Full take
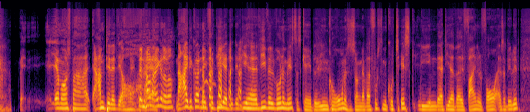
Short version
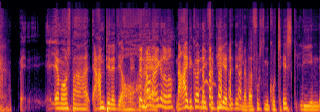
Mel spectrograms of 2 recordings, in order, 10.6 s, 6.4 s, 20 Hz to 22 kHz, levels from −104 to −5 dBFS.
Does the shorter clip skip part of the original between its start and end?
yes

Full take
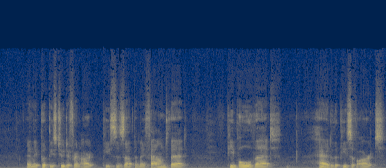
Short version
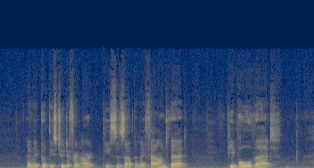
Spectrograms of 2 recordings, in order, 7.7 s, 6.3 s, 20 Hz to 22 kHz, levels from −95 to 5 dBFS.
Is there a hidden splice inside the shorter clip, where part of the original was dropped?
no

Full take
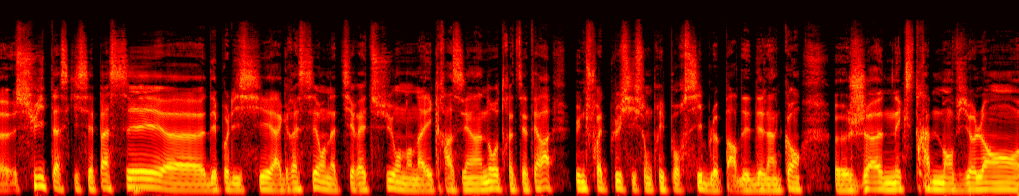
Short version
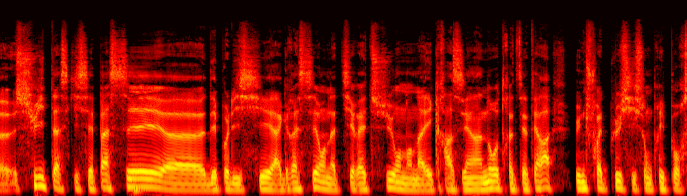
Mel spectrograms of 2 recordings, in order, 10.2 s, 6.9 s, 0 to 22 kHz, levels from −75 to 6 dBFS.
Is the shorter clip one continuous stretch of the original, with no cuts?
yes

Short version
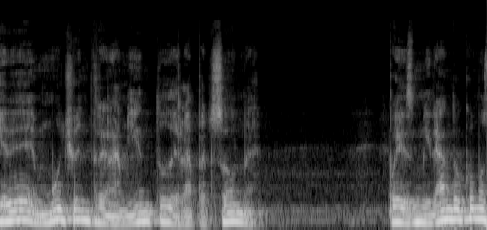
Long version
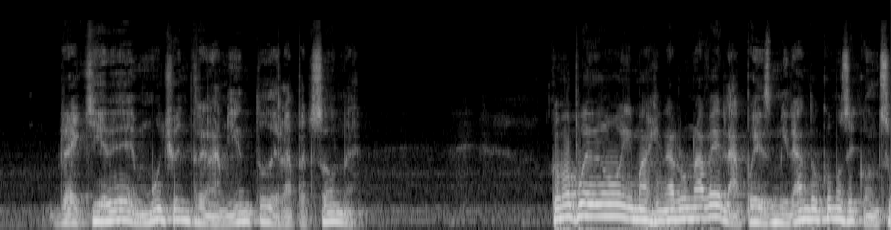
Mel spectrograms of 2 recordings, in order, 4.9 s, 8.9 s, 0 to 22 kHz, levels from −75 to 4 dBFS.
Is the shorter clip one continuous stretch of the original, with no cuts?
no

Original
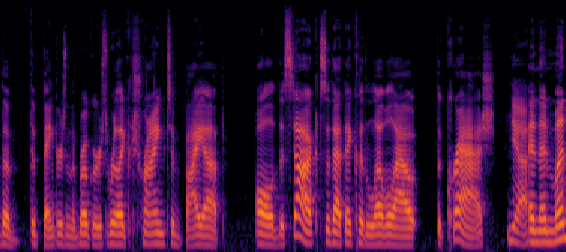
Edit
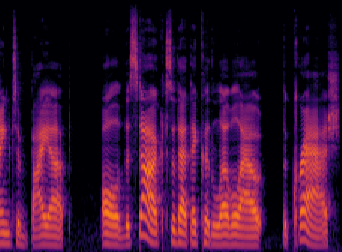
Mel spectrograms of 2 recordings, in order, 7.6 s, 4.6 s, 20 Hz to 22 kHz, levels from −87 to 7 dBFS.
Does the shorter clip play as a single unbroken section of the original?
yes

